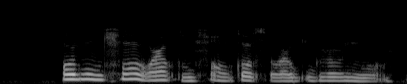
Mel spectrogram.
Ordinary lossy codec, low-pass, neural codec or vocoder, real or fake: none; 5.4 kHz; autoencoder, 44.1 kHz, a latent of 192 numbers a frame, MeloTTS; fake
